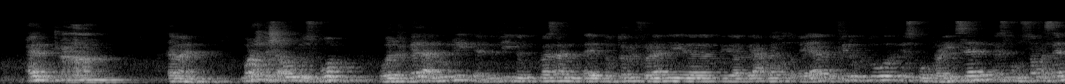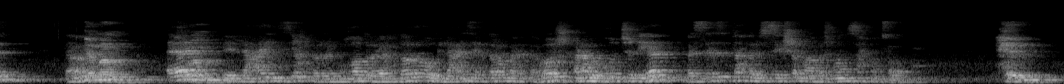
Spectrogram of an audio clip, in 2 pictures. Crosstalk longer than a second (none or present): none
